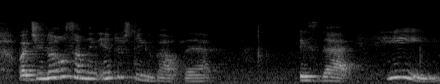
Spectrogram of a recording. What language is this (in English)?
English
